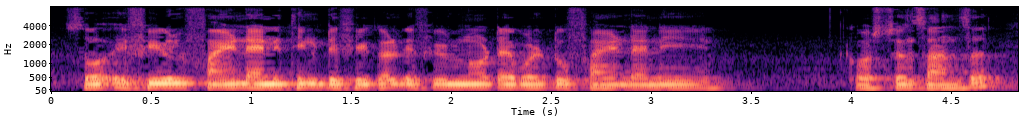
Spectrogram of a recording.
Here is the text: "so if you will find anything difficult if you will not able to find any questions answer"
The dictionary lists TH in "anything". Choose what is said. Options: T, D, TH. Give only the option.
T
